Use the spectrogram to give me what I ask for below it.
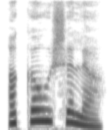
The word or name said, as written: ಅಕ್ಕಸಾಲ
